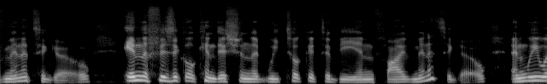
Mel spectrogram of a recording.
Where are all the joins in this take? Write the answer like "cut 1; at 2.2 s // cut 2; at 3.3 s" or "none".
none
